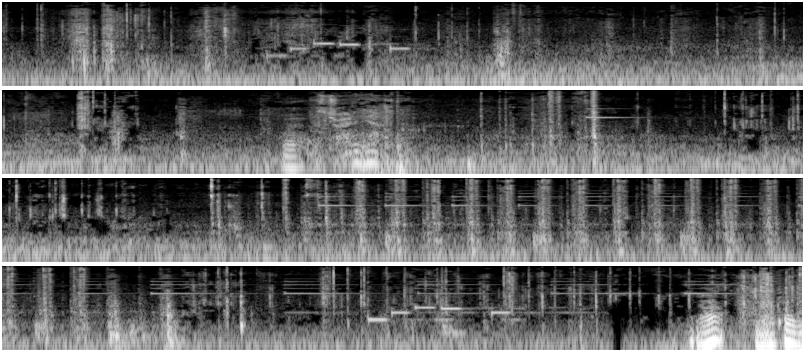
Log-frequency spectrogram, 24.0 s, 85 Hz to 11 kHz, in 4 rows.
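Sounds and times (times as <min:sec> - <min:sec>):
short electronic beeps: 0:02.0 - 0:03.2, 0:10.4 - 0:10.8, 0:14.3 - 0:24.0
car keys jangling: 0:09.6 - 0:24.0.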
